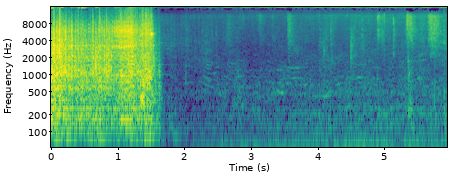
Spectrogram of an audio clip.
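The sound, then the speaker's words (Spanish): Metal roller shutter pulled down over the front of a video rental shop: a loud, dense metallic rattle lasting under two seconds, then an abrupt stop and a quiet stretch with soft scattered knocks. “Mundu echa el cierre metálico de la tienda.”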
